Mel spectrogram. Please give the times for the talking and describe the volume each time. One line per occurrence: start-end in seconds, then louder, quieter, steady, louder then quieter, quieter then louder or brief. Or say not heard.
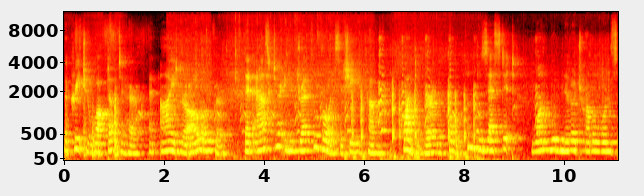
0.0-11.0 steady.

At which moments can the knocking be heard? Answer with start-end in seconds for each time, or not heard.
0.0-1.2, 5.6-8.3.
